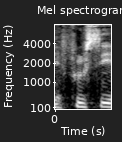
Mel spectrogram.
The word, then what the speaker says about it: Ephrussi: In your next letter, you introduce us to your family, the Ephrussi, if I pronounce it correctly, Ephrussi family. That's correct, yes.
